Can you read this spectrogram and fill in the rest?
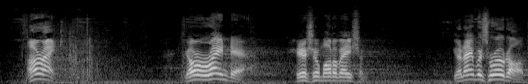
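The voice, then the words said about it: Ron Howard impression. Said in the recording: “Jim Carrey doing his Ron Howard impression”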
